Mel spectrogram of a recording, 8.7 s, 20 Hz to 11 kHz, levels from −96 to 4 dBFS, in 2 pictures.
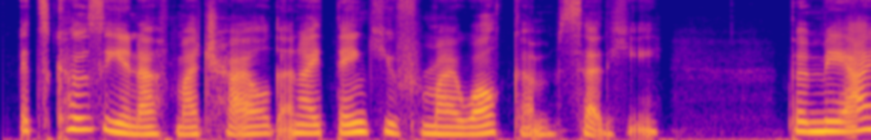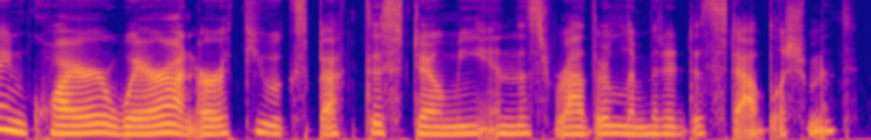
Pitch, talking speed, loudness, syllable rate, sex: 195 Hz, 215 wpm, -18 LUFS, 5.7 syllables/s, female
